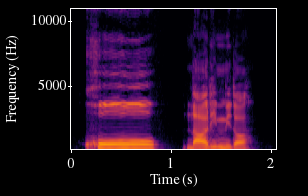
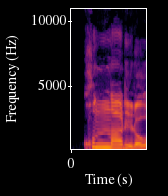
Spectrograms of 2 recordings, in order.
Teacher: 모음으로 끝나는 형태소가 니은, 미음으로 시작하는 형태소가 결합할 때 사이소리가 첨가되어 니은이 발음되는 경우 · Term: 니은 첨가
